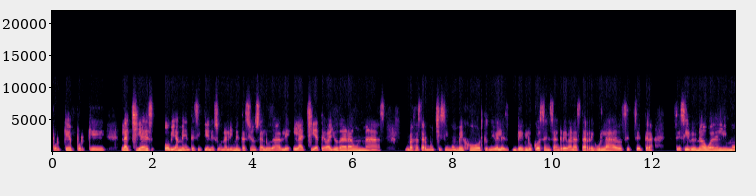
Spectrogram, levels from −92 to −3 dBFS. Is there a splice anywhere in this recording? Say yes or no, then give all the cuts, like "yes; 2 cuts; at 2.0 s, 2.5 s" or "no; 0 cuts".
yes; 2 cuts; at 9.1 s, 12.3 s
